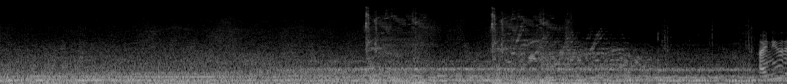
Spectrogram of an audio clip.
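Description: A teleporter whooshes with a deep, steady hum.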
